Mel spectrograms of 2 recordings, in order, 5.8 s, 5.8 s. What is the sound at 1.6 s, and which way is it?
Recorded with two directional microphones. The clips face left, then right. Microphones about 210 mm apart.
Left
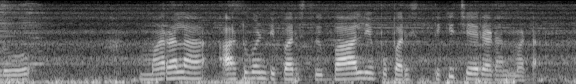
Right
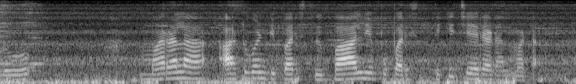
Speech, 25° left (ahead or behind).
